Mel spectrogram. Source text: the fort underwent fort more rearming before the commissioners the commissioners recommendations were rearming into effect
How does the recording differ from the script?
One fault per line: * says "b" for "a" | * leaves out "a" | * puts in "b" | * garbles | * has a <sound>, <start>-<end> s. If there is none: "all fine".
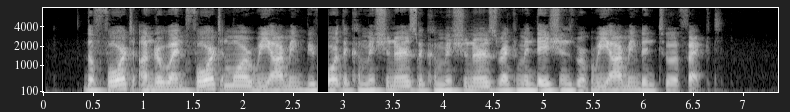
* has a dropout, 2.7-2.9 s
